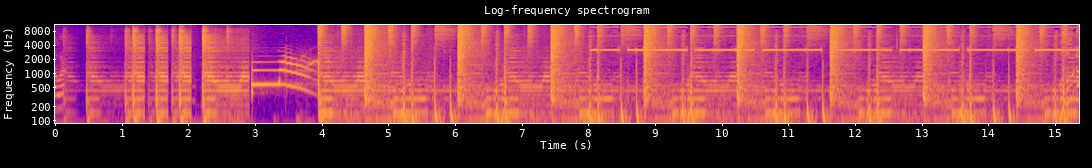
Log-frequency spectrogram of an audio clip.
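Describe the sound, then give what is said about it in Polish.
A short burst of electronic pager beeps opens, then a thin, high beeping tone rings steadily over a loud hip-hop beat with punchy drums and deep bass. “Dźwięk pagera, który pojawia się na początku tego utworu, jest w tym utworze.”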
